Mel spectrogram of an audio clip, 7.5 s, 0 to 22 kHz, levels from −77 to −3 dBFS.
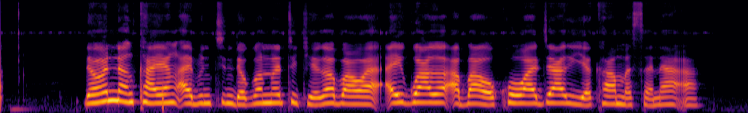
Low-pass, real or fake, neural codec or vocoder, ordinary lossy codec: none; fake; autoencoder, 48 kHz, 128 numbers a frame, DAC-VAE, trained on Japanese speech; none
